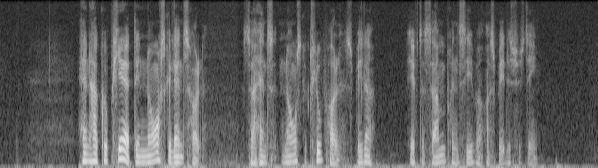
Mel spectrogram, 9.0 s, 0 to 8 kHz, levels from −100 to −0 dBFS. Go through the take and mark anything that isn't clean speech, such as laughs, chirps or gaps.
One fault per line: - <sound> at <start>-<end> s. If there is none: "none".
none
